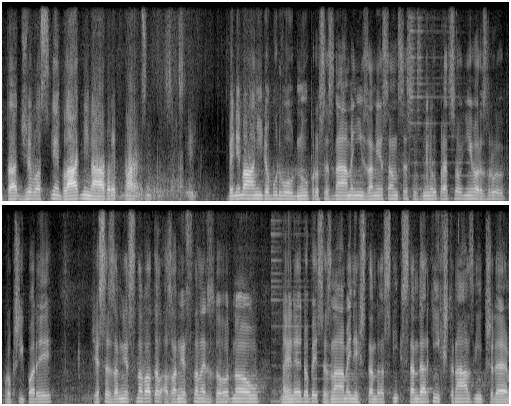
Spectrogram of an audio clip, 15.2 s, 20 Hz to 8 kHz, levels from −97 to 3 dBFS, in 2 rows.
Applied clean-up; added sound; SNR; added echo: neural separator model SepFormer DNS4.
